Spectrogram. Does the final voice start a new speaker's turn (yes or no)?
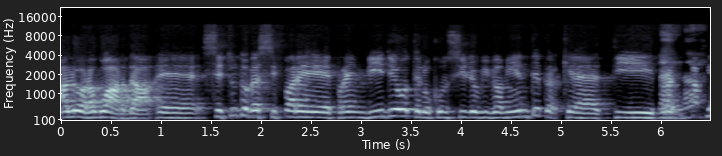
no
